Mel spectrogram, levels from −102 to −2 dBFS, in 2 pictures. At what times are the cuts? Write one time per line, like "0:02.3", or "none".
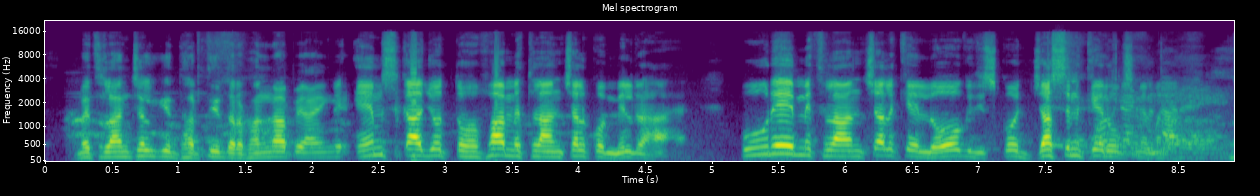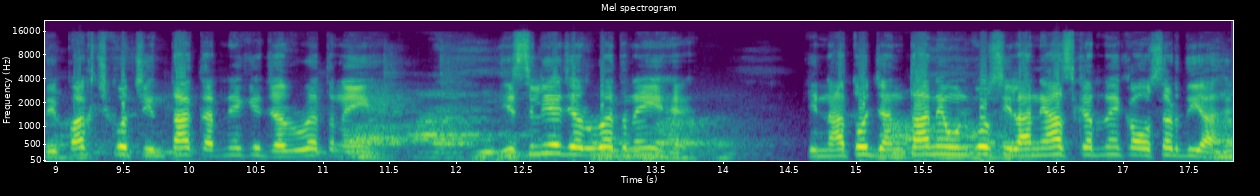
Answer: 0:02.2
0:08.2

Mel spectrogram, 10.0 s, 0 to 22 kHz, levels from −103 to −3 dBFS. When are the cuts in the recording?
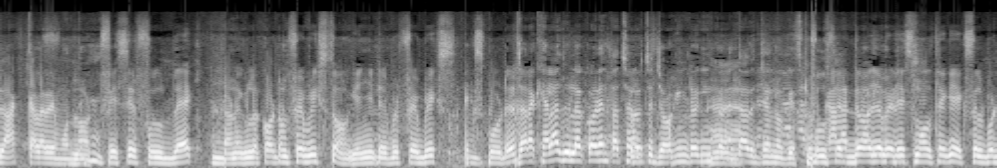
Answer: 0:02.2
0:05.2
0:08.1

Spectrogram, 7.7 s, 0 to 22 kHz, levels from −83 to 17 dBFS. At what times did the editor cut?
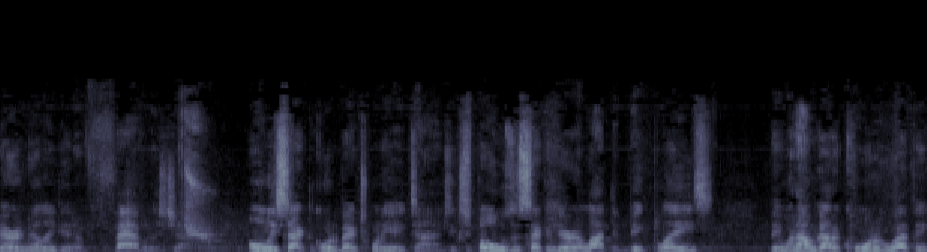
none

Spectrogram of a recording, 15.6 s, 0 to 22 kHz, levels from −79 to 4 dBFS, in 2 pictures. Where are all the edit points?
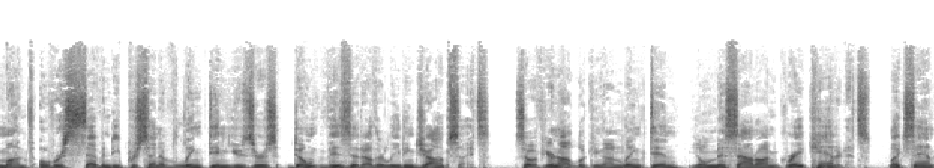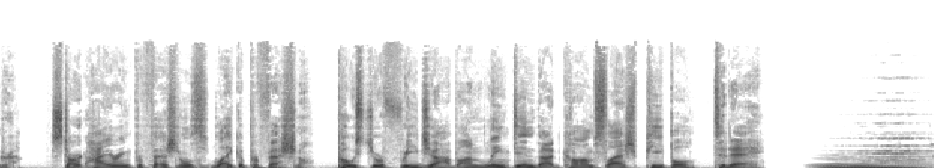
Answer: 0:14.2

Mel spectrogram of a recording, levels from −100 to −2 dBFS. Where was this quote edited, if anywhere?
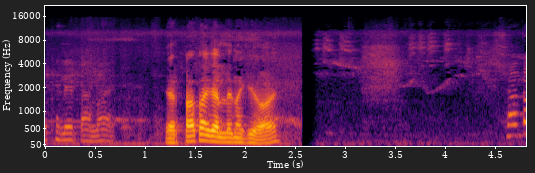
0:02.5

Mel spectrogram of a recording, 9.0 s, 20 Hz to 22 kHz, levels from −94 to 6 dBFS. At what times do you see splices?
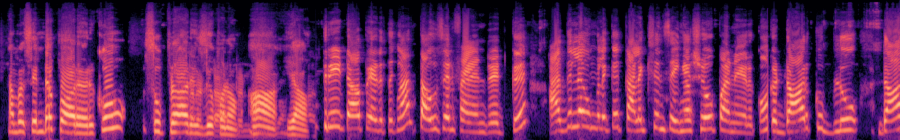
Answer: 0:03.2
0:07.7

